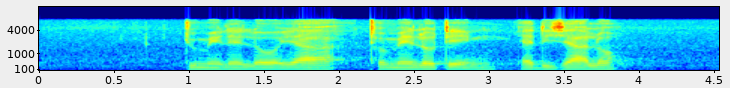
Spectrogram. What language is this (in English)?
Tswana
